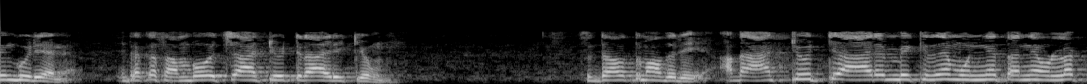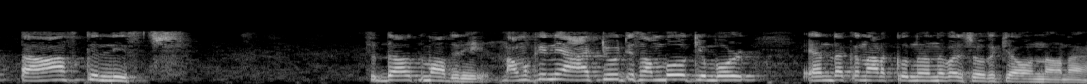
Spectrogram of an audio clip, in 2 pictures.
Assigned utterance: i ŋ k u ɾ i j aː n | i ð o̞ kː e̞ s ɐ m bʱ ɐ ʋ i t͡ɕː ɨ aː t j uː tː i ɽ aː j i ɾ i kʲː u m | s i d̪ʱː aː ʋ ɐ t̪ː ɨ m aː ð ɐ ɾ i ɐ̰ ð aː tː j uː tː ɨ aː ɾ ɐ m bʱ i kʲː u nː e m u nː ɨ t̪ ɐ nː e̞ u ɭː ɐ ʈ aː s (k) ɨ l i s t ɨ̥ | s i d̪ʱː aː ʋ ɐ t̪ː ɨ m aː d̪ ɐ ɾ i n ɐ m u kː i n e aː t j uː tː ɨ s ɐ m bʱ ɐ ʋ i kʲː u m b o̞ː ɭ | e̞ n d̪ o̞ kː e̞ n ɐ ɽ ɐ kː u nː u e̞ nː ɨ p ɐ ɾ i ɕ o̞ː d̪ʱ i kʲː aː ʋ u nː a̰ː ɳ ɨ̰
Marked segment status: correct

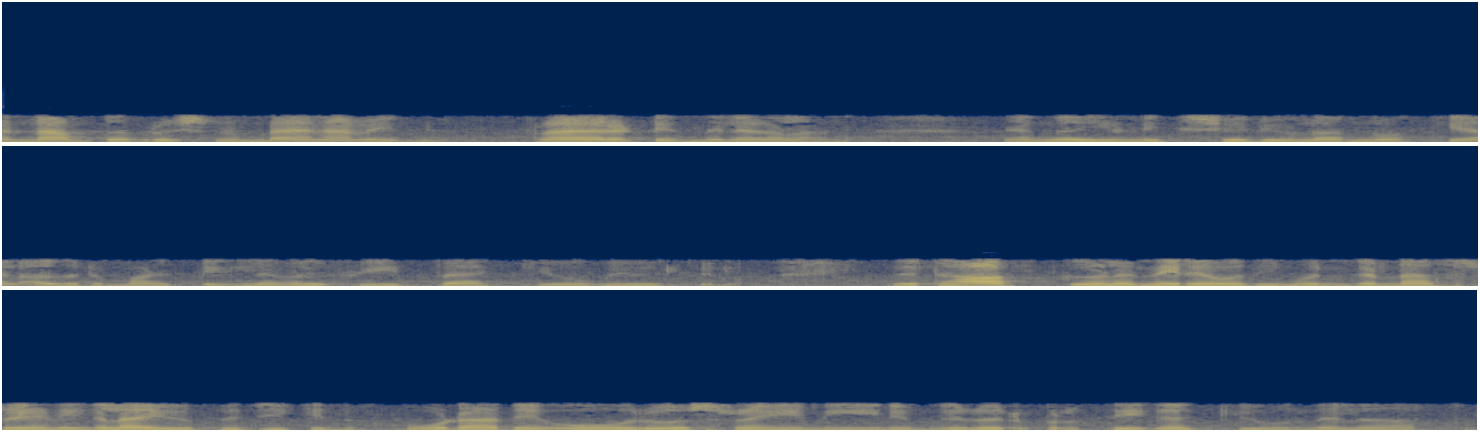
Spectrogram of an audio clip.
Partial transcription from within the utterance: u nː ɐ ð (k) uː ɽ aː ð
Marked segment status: correct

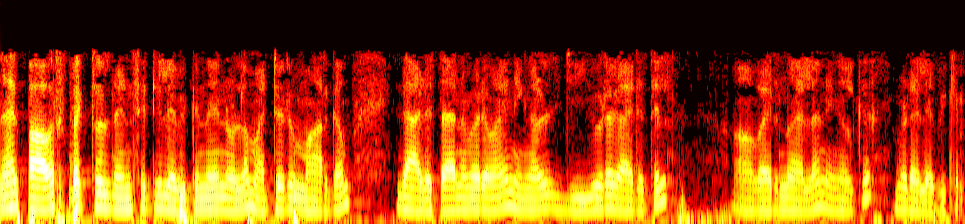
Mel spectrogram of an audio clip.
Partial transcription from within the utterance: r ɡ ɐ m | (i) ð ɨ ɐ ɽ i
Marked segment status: correct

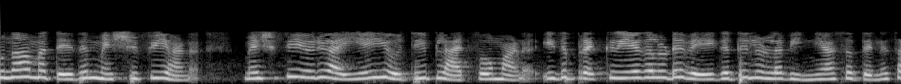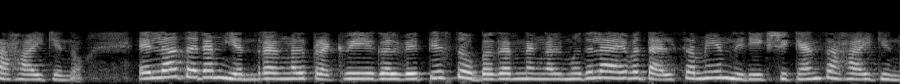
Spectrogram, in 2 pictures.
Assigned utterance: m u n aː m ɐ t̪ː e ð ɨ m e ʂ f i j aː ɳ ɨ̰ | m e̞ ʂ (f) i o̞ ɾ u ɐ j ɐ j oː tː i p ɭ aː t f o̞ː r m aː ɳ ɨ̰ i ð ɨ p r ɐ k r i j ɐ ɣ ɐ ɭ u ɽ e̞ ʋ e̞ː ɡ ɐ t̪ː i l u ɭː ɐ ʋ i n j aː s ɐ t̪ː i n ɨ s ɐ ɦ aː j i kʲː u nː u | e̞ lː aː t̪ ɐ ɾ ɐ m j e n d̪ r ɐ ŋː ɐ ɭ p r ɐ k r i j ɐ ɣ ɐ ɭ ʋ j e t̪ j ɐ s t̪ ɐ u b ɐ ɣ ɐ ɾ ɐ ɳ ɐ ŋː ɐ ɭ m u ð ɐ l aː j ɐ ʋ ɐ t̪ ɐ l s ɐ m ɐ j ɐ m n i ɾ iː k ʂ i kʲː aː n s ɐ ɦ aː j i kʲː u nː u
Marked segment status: correct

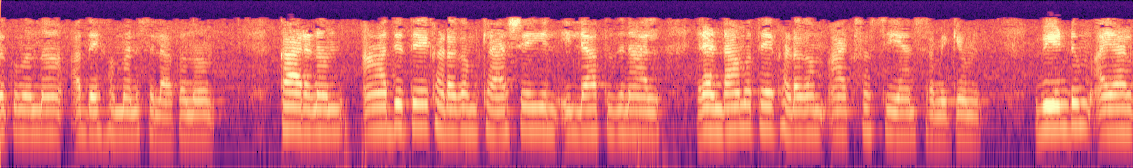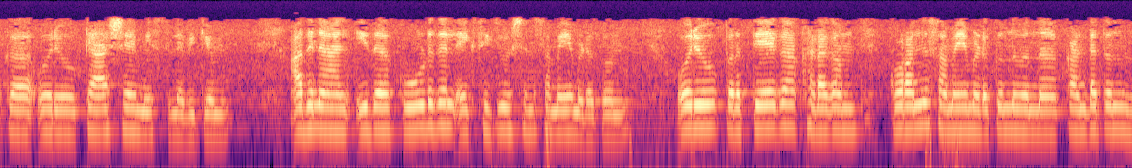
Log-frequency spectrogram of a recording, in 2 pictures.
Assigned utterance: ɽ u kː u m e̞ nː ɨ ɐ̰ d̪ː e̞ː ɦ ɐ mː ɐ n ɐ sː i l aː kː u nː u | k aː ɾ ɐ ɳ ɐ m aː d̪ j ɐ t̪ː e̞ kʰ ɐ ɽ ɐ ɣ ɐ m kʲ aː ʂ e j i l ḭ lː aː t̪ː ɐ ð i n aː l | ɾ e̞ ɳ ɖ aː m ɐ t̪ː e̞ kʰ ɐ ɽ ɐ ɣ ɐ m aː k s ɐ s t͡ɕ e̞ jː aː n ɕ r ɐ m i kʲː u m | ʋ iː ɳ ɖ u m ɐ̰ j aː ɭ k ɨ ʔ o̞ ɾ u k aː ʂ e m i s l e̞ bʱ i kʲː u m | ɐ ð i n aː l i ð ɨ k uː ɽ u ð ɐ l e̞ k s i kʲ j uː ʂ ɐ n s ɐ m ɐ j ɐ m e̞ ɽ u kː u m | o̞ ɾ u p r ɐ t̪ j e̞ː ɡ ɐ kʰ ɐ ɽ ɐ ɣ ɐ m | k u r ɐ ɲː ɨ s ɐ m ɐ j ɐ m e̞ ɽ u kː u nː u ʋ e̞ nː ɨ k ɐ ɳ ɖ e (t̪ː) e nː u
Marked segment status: correct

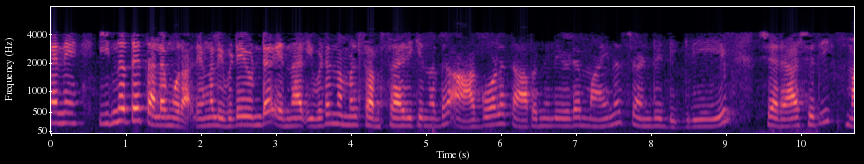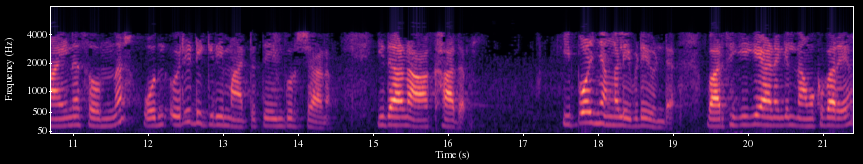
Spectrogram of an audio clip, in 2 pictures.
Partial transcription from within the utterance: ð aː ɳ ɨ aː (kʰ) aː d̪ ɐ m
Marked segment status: correct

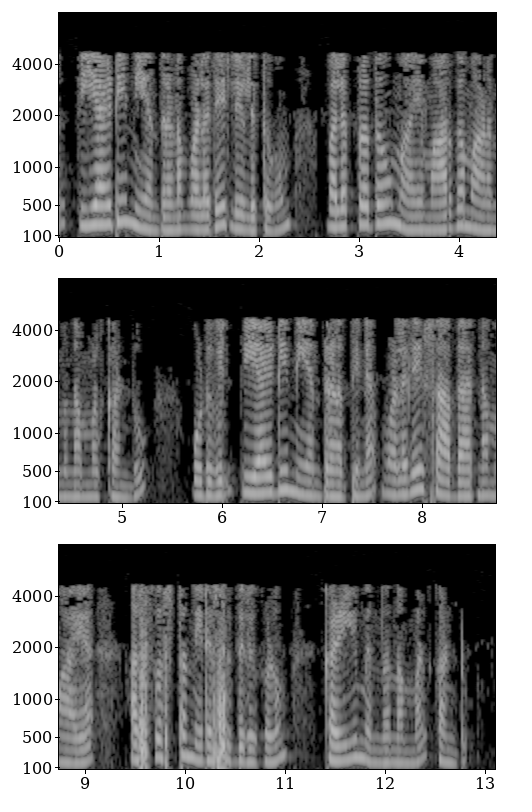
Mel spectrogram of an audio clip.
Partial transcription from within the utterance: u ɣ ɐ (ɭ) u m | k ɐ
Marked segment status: correct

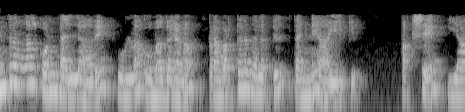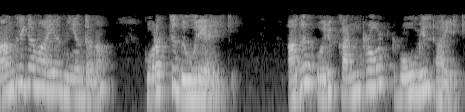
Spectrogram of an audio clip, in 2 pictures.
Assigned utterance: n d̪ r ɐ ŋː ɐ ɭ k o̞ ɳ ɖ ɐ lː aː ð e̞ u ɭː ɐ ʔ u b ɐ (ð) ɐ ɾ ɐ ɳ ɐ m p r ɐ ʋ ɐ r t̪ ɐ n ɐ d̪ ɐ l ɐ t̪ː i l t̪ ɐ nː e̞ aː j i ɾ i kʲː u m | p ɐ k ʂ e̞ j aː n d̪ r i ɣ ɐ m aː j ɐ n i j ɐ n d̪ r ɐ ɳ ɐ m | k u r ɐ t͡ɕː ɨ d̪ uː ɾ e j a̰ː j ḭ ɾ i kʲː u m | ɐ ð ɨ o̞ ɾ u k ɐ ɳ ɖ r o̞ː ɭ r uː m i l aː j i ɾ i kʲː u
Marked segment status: incorrect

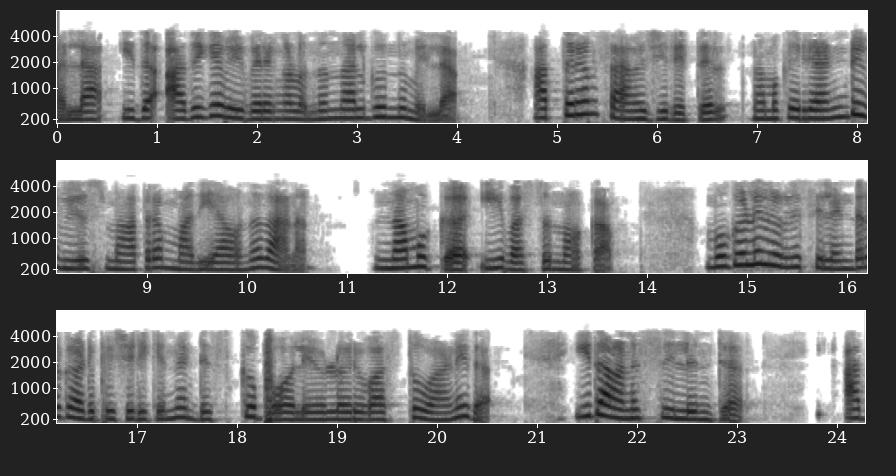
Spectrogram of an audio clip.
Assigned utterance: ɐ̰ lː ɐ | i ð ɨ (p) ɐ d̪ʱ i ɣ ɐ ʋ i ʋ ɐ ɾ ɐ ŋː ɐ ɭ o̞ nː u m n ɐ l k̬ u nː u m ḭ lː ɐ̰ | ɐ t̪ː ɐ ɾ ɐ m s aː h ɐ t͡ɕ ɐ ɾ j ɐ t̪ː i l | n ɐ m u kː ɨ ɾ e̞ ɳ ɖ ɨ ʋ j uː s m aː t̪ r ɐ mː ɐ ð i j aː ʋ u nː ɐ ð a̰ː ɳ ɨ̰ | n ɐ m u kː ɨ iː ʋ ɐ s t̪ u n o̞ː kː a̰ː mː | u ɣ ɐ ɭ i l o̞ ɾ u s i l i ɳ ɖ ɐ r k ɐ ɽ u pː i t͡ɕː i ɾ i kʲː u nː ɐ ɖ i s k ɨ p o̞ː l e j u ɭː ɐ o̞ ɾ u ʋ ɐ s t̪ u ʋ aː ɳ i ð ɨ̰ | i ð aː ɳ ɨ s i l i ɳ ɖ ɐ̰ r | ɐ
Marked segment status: incorrect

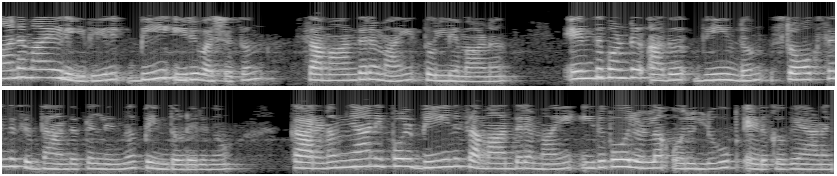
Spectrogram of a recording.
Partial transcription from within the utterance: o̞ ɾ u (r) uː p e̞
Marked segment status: incorrect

